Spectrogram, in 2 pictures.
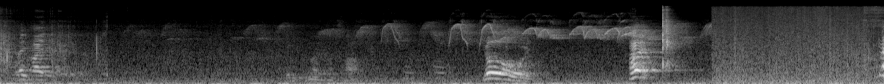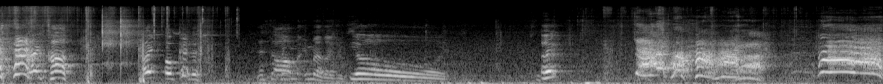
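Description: A man shouts forcefully nearby.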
